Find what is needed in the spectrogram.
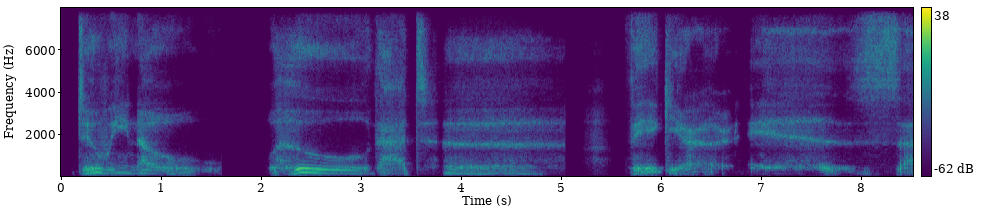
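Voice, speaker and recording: In a put-on character voice, someone growls at a very slow pace with long, frequent pauses. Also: man. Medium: actual play. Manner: polite, formal address.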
